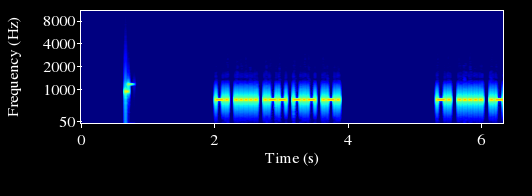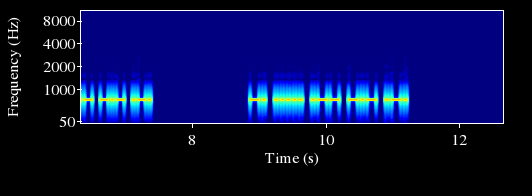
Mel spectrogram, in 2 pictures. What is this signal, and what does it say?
Morse code, heard as a keyed tone, about 28 wpm, 700 Hz. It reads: N5WKR N5WKR N5WKR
